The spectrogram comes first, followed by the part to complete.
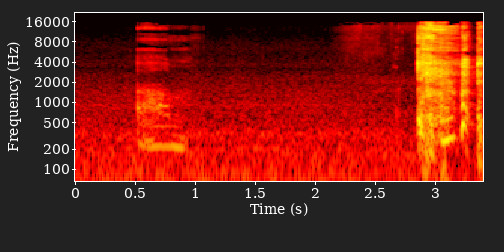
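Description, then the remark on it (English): A brief strained vocal groan, then after a pause a loud, harsh, painful cough bursts out in a couple of quick rasping pulses against a quiet background, from a person recovering from surgery with six incisions. “Coughing still kind of hurts.”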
